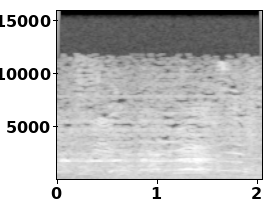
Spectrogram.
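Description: A rooster crowing: one long call that rises and falls in pitch, over faint voices.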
